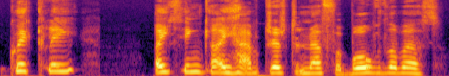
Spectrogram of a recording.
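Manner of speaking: high little engine, urging; high, urgent storybook engine; gold engine. Acted. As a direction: urge him on in a high little voice. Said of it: "the gold engine told him".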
